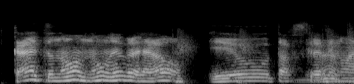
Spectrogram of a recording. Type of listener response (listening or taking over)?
listening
